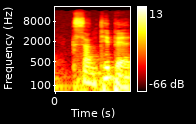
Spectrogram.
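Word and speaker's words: Xanthippe: Wird T behaucht ausgesprochen, Xant. Und hier hinten dann Ippe, Xantippe. Das ist die Frau von Sokrates, die mir sprichwörtlich in die Sprachen der Welt eingegangen ist als garstige Ehefrau.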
